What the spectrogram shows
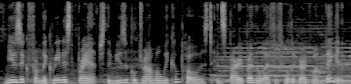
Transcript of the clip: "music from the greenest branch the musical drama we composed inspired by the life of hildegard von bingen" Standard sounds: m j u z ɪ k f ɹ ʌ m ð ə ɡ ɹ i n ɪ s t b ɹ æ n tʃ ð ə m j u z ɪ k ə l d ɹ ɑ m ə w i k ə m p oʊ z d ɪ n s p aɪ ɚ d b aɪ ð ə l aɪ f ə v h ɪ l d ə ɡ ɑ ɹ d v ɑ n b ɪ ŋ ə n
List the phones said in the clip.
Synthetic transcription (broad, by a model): m j u z ɪ k f ɹ ʌ m ð ə ɡ ɹ i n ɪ s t b ɹ æ n tʃ ð ə m j u z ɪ k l d ɹ ɑ m ə w i k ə m p oʊ z d ɪ n s p aɪ ɚ d b aɪ ð ə l aɪ f ə v h ɪ l d ə ɡ ɑ ɹ d w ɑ n b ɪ ŋ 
